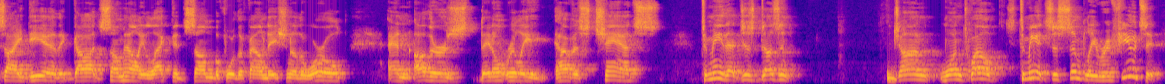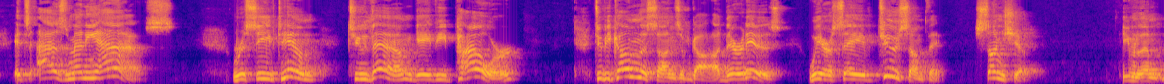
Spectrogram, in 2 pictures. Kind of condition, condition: setting, large echoing room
